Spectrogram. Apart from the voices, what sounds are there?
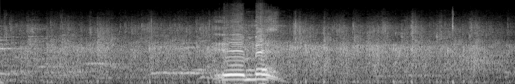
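audience clapping hands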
